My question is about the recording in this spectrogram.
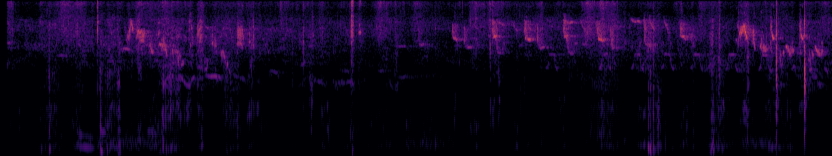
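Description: Horses tearing up grass and chewing it, a steady run of short crunches and clicks. Small birds chirp in quick high series.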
